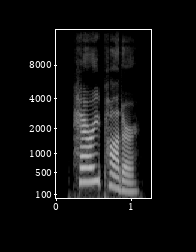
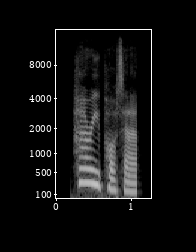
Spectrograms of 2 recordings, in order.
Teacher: el sonido de la r final desaparece Ya que en el inglés británico se suele anular el sonido de la r cuando se encuentra al final de una palabra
